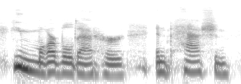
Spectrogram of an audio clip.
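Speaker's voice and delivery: ordinary talk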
